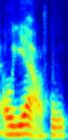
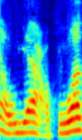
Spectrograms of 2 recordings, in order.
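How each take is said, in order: First: The last word stops short without the final vowel. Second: The last word ends with a full final vowel. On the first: The reader stops at this word. "वक्फ की सूरत में" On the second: The reading continues without stopping. "पढ़ने की सूरत में"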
